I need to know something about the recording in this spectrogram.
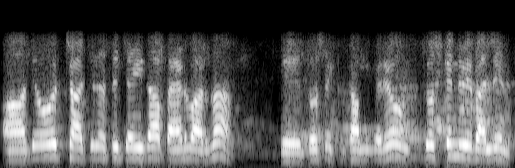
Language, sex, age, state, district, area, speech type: Dogri, male, 18-30, Jammu and Kashmir, Udhampur, urban, conversation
